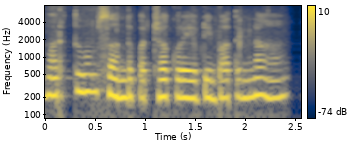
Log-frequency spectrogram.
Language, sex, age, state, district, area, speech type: Tamil, female, 18-30, Tamil Nadu, Tiruppur, rural, spontaneous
